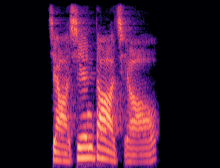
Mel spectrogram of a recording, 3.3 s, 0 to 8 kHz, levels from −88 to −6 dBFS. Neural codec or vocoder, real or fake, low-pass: none; real; 7.2 kHz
